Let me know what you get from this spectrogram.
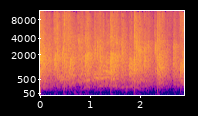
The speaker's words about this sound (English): Someone who stops clapping in church. We say, give the Lord a clapping hand. Give the Lord a clapping offering.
